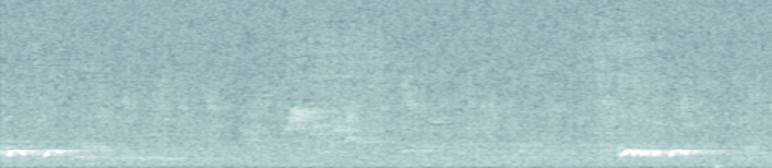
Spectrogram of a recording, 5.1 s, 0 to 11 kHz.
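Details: Staccato trilled cooing of an adult zebra dove, Ubon Ratchathani, Thailand, 24 December 2020; two short bursts of rapid notes roughly four seconds apart, with soft distant bird calls between them.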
